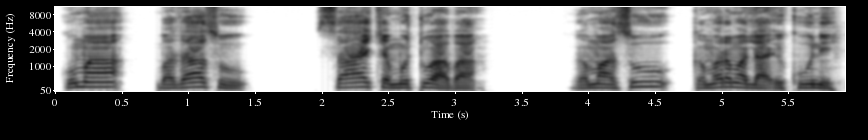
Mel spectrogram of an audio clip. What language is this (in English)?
Hausa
